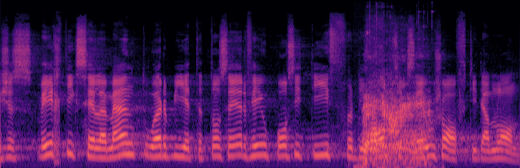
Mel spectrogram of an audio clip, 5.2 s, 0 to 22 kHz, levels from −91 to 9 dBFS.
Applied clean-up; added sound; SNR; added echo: none; Dog; -1 dB; none.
